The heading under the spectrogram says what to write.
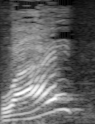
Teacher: Why sempre vai subir. É sempre usado para fazer pergunta.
